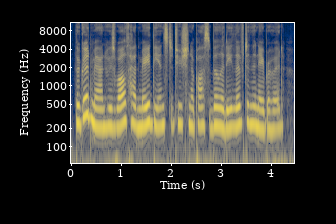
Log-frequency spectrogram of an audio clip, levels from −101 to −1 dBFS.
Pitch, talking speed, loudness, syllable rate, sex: 225 Hz, 200 wpm, -17 LUFS, 6.4 syllables/s, female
